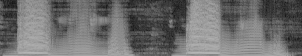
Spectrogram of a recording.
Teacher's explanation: saat berharokat sekalipun kita mengucapkan nun dan mim tersebut ada bagian dari al-khayshumnya, ya, juz'ul khayshumi. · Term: aslul gunnah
